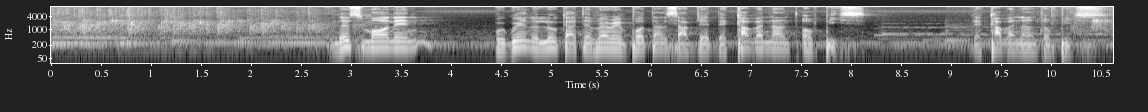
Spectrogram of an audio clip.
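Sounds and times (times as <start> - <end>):
audience clapping: 0.0 - 3.5, 9.8 - 10.6
speech: 2.8 - 3.8, 4.4 - 8.2, 9.2 - 10.6.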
